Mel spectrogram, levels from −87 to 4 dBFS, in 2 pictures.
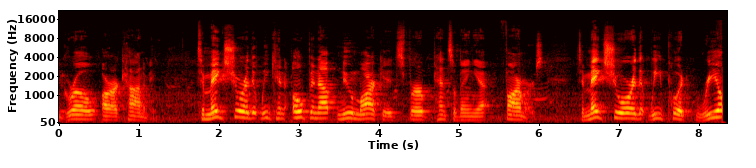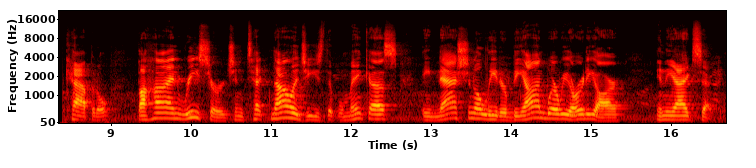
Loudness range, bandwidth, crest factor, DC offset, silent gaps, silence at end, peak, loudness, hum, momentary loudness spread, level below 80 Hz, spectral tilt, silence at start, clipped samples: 2 LU; 15.5 kHz; 22 dB; under 0.1%; none; 0.05 s; -10 dBFS; -33 LUFS; none; 12 LU; -74 dBFS; -3.5 dB/octave; 0 s; under 0.1%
